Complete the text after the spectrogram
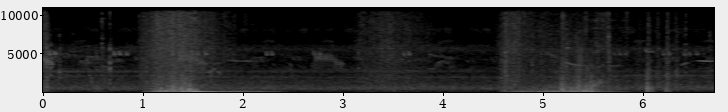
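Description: Leafy plants rustle loudly as someone pushes through them.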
